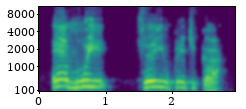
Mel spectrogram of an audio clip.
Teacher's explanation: Supressão de uma sílaba no final. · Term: apócope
